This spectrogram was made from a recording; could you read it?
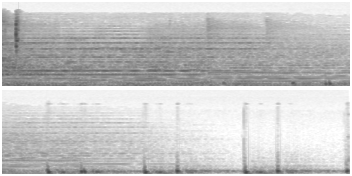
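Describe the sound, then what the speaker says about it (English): A pounding heartbeat from the video game Metal Gear Solid builds tension before a fight, thudding in a steady throbbing rhythm over a low droning hum, the beats growing sharper and more distinct as it goes on. "the heart pounding is a great way to start a tension-filled fight"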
